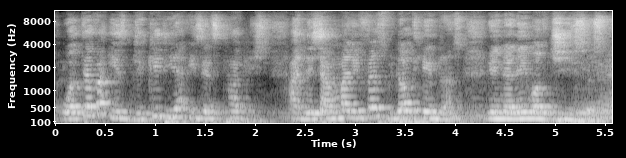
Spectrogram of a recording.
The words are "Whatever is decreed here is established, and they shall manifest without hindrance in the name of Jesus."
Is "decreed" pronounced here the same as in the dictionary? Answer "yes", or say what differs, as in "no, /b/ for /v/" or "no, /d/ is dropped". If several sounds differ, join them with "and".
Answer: no, /ɹ/ is dropped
